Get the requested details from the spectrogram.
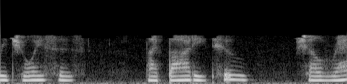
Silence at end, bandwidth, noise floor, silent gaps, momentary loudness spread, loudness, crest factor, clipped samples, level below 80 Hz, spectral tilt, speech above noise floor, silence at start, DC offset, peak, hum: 0 s; 4 kHz; -37 dBFS; none; 13 LU; -17 LUFS; 14 dB; under 0.1%; -42 dBFS; -11.5 dB/octave; 21 dB; 0 s; under 0.1%; -4 dBFS; none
